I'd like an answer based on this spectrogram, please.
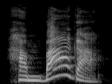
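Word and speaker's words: ハンバーガー: Una es hambagu. Hambagu y otra es hambaga. Hambaga. O sea, uno acabado en u y la otra ha acabado en a.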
